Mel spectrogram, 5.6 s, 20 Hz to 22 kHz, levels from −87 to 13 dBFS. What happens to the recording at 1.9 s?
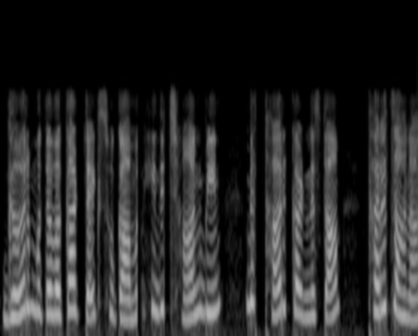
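Lost AMR speech frames, 1.83 to 1.94 s: about 60 ms of speech (three 20 ms frames) failed decoding, so the decoder repeated prior settings with falling gain, giving a drop to near silence within two frames, with the voice returning weak or rough for a moment.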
